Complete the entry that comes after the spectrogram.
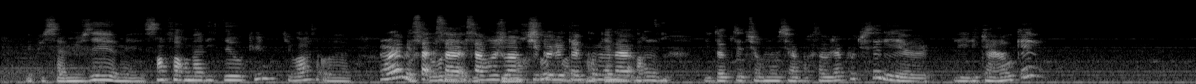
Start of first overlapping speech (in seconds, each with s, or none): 4.1 s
